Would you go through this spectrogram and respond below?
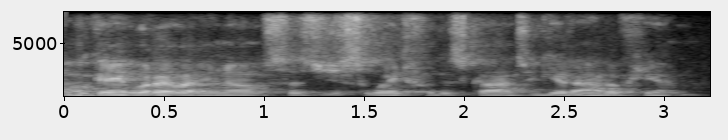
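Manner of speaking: normal talking voice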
